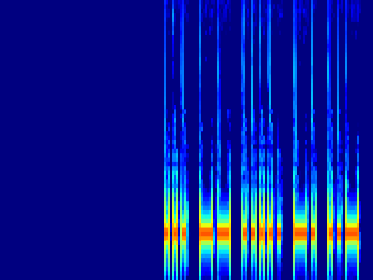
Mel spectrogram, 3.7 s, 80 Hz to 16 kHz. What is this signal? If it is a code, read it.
Morse code, heard as a keyed tone, about 28 wpm, 700 Hz. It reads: SM5NU
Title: DXCC-100 Call Signs - 5 Characters - 28wpm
